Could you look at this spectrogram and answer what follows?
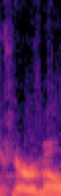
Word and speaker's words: caramel: Or is it I say caramel actually because that's the letters. Like caramel is missing. Like it's Carmelio? It is spelled C-A-R-A-M-E-L. Caramel. Yeah. Okay. So caramel is to lose an A.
